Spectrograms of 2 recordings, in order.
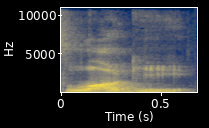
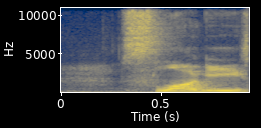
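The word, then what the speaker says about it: Sloggie: this Captain uh sha I believe it's pronounced sloggy s g g i e Sean sloggy s o g g i e s SL o gg i e yeah I'm gonna go with that unless you correct me no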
